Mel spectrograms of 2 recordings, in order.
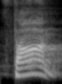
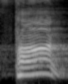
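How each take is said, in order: No difference in how they are said.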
